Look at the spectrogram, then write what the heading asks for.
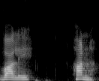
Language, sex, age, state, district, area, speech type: Punjabi, female, 18-30, Punjab, Hoshiarpur, rural, spontaneous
